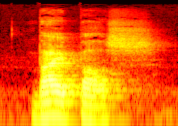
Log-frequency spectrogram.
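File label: "bypass", Dutch; Сучкорез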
